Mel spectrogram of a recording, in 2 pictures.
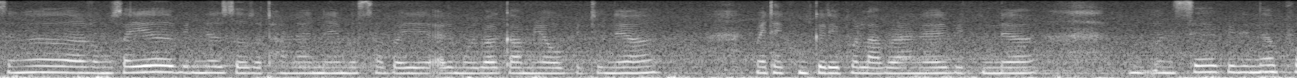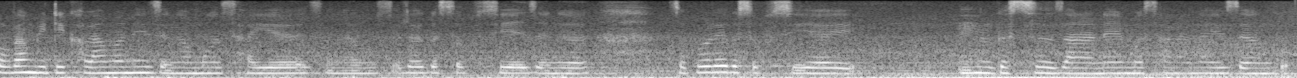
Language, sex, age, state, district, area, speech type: Bodo, female, 18-30, Assam, Chirang, rural, spontaneous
